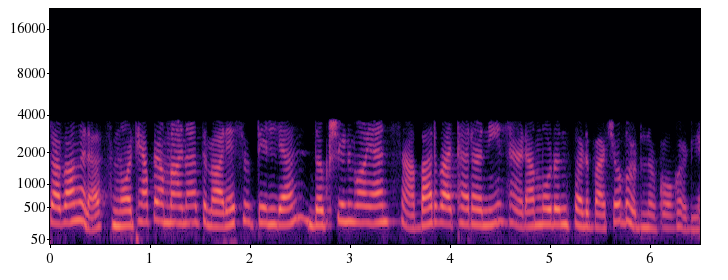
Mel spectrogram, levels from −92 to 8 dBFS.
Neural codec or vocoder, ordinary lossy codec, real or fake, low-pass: codec, 16 kHz, 1 kbps, X-Codec, HuBERT features, trained on balanced general audio; none; fake; 3.6 kHz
